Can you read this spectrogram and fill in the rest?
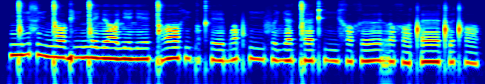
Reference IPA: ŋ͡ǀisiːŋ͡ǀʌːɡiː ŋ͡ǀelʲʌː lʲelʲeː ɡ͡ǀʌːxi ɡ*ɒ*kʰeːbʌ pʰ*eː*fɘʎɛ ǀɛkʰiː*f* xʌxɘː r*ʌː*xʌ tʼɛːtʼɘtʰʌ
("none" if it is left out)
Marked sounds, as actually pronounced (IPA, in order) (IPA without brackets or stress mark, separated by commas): ʌ, iː, none, ʌ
